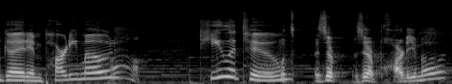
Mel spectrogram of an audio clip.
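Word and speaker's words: Tiletum: Is that how it's pronounced? Tila Tomb? I believe so, yes. Tila Tomb. I always call it Tile Tom. I have no idea how to pronounce it.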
